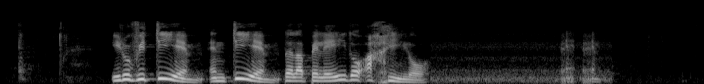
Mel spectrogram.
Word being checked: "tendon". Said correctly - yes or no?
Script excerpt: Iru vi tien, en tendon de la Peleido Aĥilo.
no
